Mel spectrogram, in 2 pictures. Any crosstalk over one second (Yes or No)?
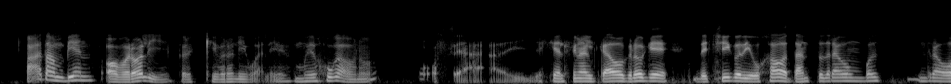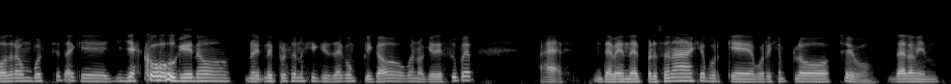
No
